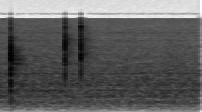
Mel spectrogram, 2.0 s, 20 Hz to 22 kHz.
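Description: Three sharp clicks from the switch of a handheld 1 W 445 nm blue laser pointer as it is switched on: a loud one just after the start, then two quick ones close together about half a second later. A steady hiss runs underneath.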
